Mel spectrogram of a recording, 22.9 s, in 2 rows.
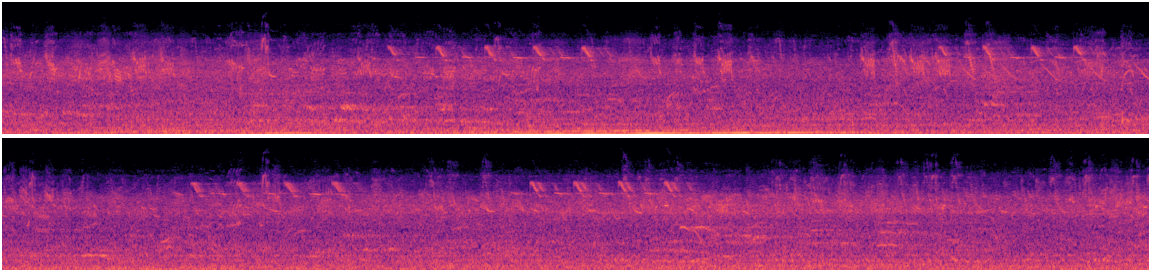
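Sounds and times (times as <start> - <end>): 
birds: 0.0 - 22.9
urban spring ambience: 0.0 - 22.9.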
